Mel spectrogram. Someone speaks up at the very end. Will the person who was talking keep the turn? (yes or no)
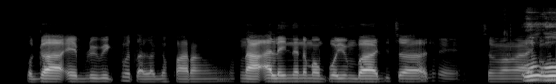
no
